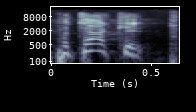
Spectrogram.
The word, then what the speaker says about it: Pawtucket: Ah, Aris Mercado, desde Pawtucket, Rhode Island. Am I pronouncing that right? Yes, you got it right. Pawtucket.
